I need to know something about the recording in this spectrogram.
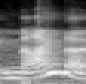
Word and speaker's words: Nina: tried to pronounce her name nina people actually nina is apparently a legitimate pronunciation of my name oh yeah okay i'm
